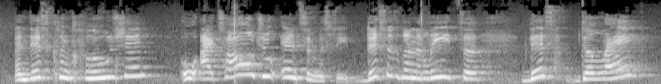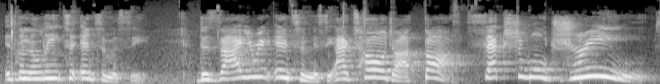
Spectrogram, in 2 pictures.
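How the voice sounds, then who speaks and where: Quiet and high-pitched, a woman speaks with lively intonation over noticeable background noise. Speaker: tarot reader. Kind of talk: tarot reading monologue. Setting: at home, window open. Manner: casual, filler-heavy; animated, got loud then quieter.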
